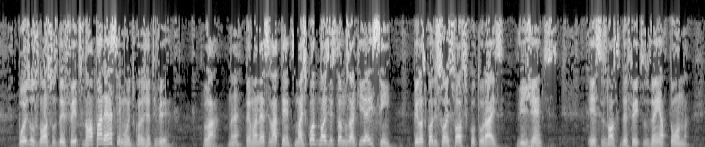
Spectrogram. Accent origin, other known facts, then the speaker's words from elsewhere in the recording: Patamuté, Bahia, Brazil; Aí o pessoal dá risada da minha cidade, Patamuté.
